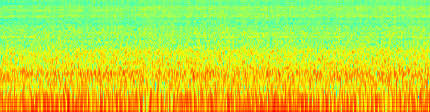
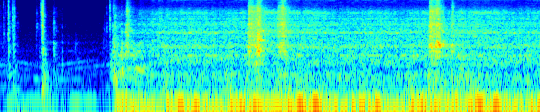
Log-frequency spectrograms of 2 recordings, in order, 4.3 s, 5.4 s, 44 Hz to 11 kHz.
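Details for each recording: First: 1990 GMC 350 small-block V8 first fire after engine swap, cold, Thrush muffler and Cummins exhaust tip: deep steady rumble with even exhaust note, no misses or knocks; normal idle. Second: 1990 GMC 350 small-block V8 first start attempt after engine swap: starter churns about eight seconds at a steady, uneven chug without firing; cranks, no start. Oil pressure present; owner suspects ignition timing is off.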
